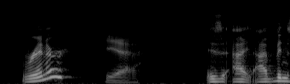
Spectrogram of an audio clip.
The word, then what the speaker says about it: Renner: Is it not Reiner? Shut the fuck up. You know it. Renner?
